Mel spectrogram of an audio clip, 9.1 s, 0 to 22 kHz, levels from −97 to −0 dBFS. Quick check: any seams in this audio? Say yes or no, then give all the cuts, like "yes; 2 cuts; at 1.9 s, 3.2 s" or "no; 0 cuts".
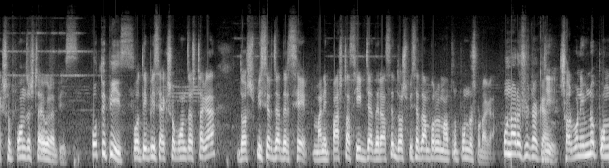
no; 0 cuts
